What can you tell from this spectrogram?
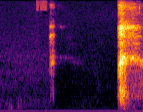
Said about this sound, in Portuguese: dá uma tossidinha, vocês... tá com um pigarrinho na garganta, vai.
